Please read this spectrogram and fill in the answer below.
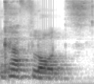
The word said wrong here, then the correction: cephalopods: Cephalopods. It is cephalopods.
